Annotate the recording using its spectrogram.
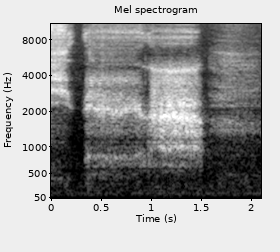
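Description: A man whispering vowel sounds, an unvoiced breathy hiss shaped by the mouth's resonances. The hiss shifts higher in pitch about a second in, as the tongue moves toward a front vowel.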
